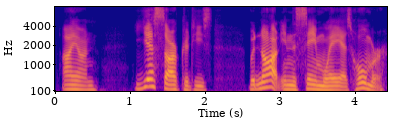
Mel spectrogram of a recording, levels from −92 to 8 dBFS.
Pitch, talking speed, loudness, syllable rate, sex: 155 Hz, 150 wpm, -18 LUFS, 4.2 syllables/s, male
